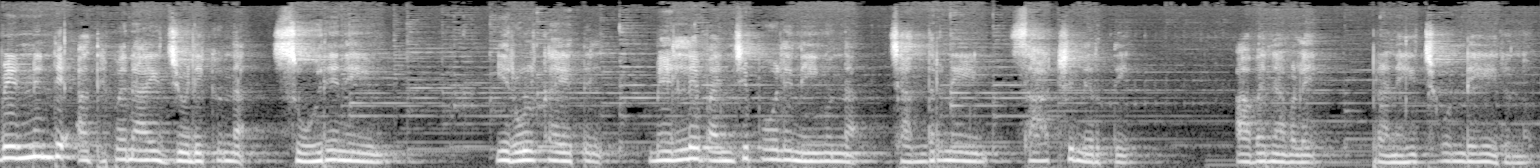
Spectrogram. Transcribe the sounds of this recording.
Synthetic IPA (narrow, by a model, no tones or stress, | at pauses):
ʋeɳːinde̞ʔɐd̪ʱibɐnaːjid͡ʑoːlikʲːunːɐsuːɾjɐnejum | iruɭkɐjɐt̪ːilme̞lːeʋɐɲd͡ʑipːo̞ːle̞niːŋːunːɐt͡ɕɐnd̪rɐnejumsaːʈʂinirt̪ːi | ɐʋɐnɐʋɐɭe̞prɐɳejit͡ɕːuɣo̞ɳɖe̞ːjiɾunːu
